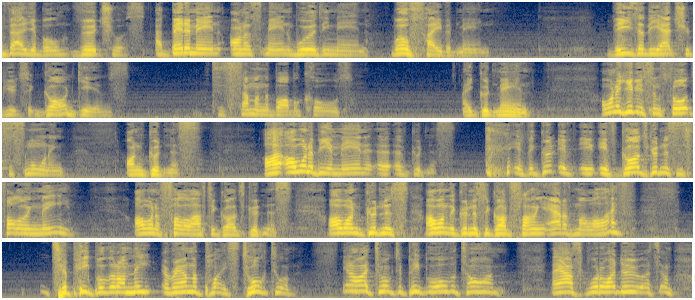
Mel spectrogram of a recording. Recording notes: Recorded at Lifepoint Church, Adelaide, South Australia.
